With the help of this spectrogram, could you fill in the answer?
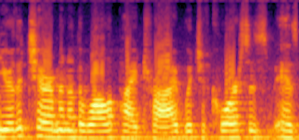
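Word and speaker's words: Hualapai: Okay, the tribe's name is pronounced Wallapai.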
